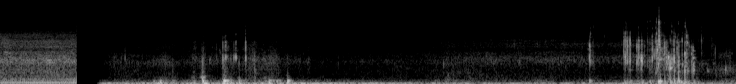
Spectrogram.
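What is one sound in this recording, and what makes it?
Small waves slosh and splash close by.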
